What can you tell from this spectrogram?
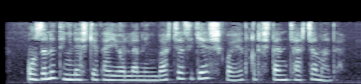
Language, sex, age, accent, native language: Uzbek, female, 18-24, Jizzax, Uzbek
